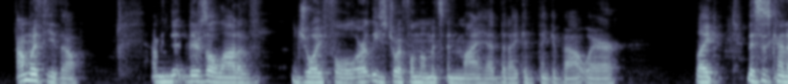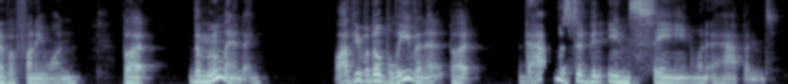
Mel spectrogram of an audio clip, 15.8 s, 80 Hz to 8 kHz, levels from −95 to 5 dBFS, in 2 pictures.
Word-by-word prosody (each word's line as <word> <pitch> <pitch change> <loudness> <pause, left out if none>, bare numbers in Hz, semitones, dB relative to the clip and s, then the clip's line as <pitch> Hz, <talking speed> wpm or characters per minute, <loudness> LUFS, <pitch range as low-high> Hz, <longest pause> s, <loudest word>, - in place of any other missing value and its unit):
I'm 155 +4 +3
with 170 -2 +5
you 130 -3 -2
though, 110 -2 -6 0.7
I - - -3
mean 140 0 +2
th 155 +1 -1
there's 150 0 0
a 150 - +5
lot 125 -2 +2
of 120 +1 -6 0.3
joyful 130 -1 0
or 130 +2 +1
at 140 - -2
least 130 -7 -3
joyful 135 -1 0
moments 120 -1 -1
in 120 -2 -2
my 110 0 -3
head 110 0 -8
that 125 -2 -6
I 115 - -5
can 115 -2 -9
think 115 0 -8
about 110 0 -6
where, 110 0 -6 0.7
like, 135 -1 +2 0.2
this 155 -4 +3
is 160 -4 +1
kind 145 -2 +3
of 125 - 0
a 120 - -3
funny 115 0 -1
one, 110 +3 -5 0.4
but 125 -1 +2 0.3
the 150 +1 +4
moon 165 - +7
landing. 115 - -1 0.7
A - - -8
lot 155 - +5
of 155 - -2
people 165 -2 +2
don't 165 0 +7
believe 140 - +4
in 125 - +1
it, - - -4
but, - - -2 0.4
that - - +1
must 195 -2 0
have 165 -5 +2
been 145 0 0
insane 130 -4 +2
when 120 0 -3
it - - -12
happened. 115 -3 -8
125 Hz, 210 wpm, -24 LUFS, 115-140 Hz, 0.7 s, moon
